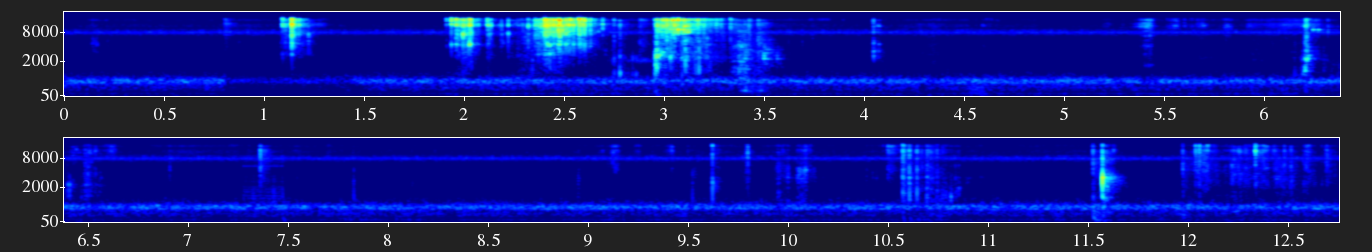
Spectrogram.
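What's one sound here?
A small plastic lid snaps open with a click.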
